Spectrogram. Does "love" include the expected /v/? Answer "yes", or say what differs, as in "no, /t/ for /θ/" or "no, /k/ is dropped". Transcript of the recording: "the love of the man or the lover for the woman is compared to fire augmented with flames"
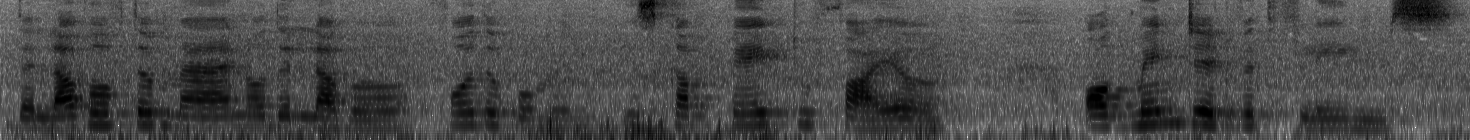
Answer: yes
